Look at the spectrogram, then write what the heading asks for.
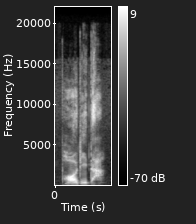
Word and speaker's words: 버리다: 그래서 발음이 비슷하지만 긴 소리, 짧은 소리만 다르다. 버리다. 버리다. 이렇게 구별하시면 됩니다.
